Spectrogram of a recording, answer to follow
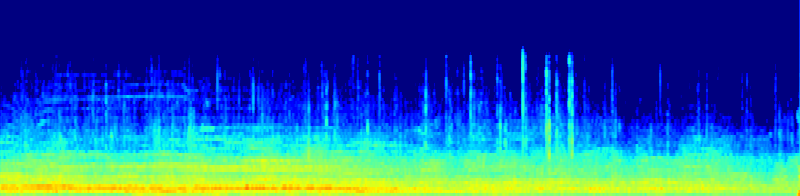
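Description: Crowd of young spectators cheering and shouting after a point, many high voices overlapping, slowly dying down.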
